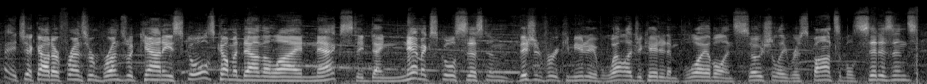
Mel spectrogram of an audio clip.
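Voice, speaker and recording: A high-voiced man with a Southern twang calls a hometown parade live from outdoors, cracking jokes and laughing as he goes. A marching tune plays clearly behind him. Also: brisk, few pauses, pushed and bright, soft background music. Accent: Southern American. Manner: jokey, chatty, laughs often. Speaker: parade commentator.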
